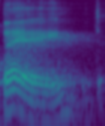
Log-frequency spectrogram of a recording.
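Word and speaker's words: Bey: after the name and it probably was in medieval times begged to robert but it's now pronounced bay anyway togaro was one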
